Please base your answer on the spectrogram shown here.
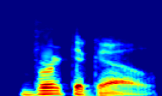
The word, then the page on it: vertigo: American English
